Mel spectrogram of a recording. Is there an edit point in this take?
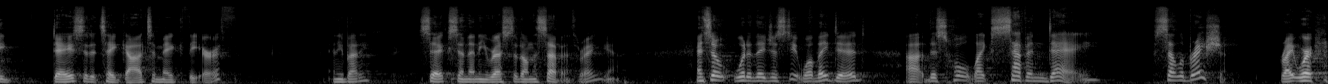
no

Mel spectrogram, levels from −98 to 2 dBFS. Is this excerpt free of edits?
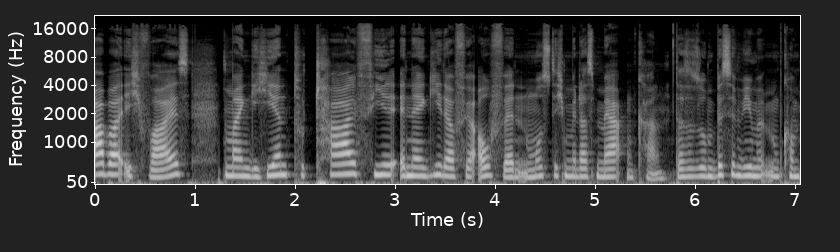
no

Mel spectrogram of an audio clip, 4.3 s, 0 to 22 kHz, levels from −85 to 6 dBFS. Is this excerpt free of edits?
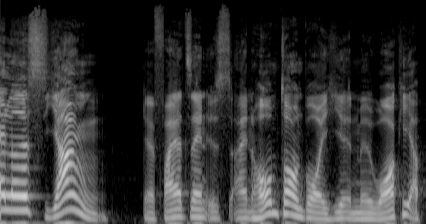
no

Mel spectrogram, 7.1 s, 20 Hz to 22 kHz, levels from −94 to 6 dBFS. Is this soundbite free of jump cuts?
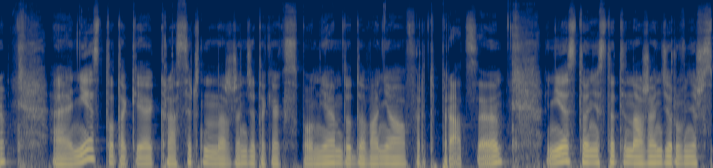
yes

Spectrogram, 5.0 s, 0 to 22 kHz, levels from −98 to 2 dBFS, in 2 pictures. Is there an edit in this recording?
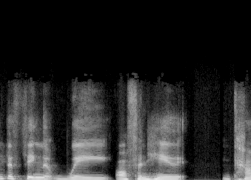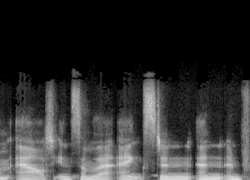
yes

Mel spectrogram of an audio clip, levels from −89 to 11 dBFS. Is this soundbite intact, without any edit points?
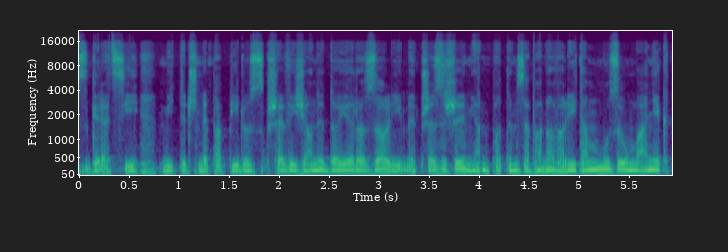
no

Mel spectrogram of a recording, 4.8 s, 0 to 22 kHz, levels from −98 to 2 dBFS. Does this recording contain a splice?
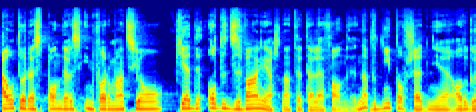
yes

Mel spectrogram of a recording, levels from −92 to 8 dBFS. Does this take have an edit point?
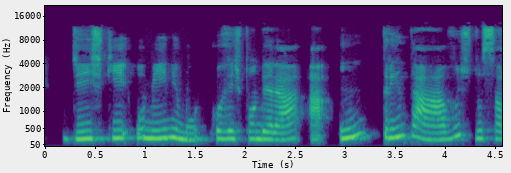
yes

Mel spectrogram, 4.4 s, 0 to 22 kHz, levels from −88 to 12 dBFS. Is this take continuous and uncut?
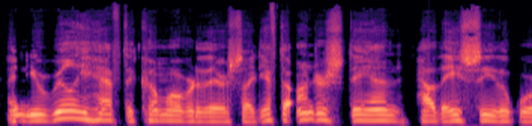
yes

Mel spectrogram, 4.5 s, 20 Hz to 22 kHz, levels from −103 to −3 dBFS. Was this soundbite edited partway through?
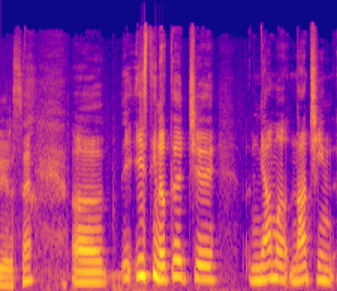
no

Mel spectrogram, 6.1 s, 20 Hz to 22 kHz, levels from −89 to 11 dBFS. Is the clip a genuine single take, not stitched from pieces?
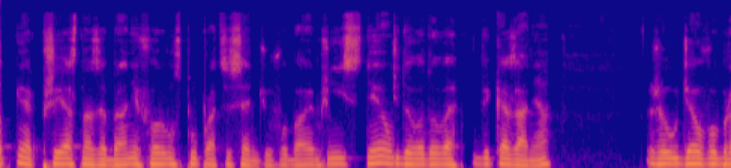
no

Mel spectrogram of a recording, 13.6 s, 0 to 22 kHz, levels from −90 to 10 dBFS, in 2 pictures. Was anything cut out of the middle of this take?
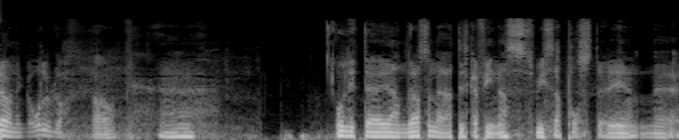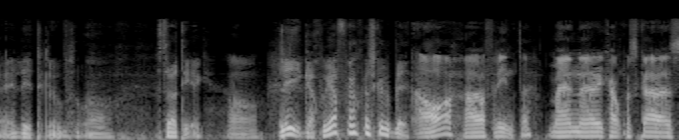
yes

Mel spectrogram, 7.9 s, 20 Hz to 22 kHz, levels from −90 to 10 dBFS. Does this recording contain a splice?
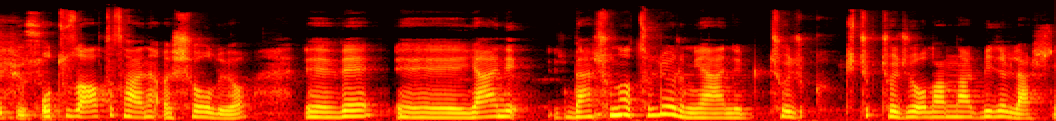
yes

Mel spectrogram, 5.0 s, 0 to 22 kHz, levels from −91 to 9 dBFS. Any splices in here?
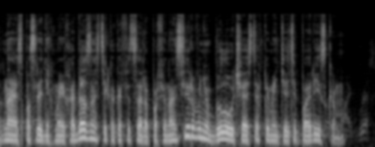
no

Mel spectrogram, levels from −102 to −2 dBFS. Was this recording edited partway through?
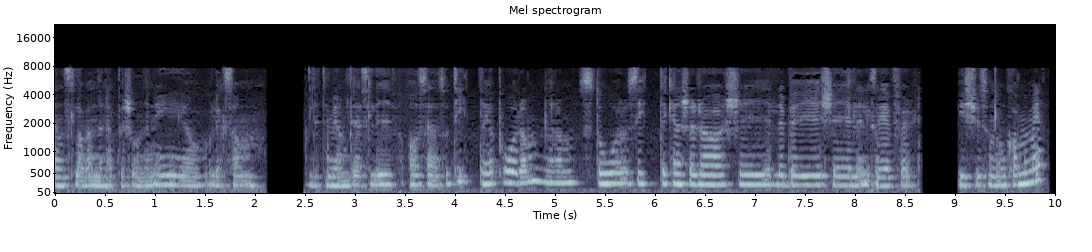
yes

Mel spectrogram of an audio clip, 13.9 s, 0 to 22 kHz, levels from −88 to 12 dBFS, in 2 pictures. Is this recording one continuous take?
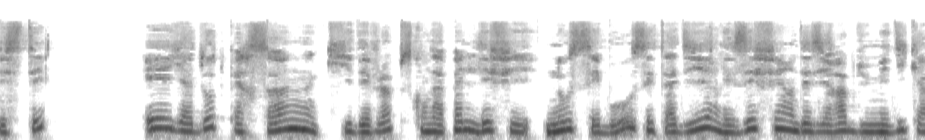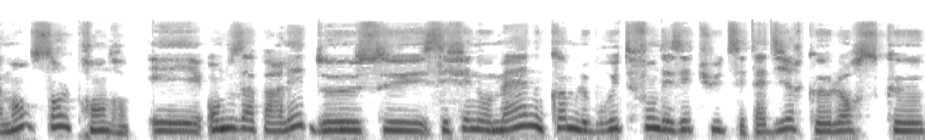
no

